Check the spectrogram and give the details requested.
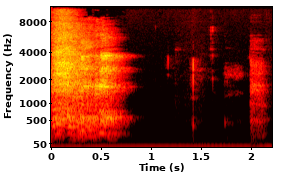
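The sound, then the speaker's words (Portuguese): A single loud cough bursts out at the start, followed by quiet breathy rustles and faint small clicks afterward, with no talking. “Peraí que eu preciso tossir.”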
